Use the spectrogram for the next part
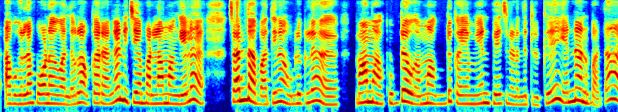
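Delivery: ordinary delivery, nothing marked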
